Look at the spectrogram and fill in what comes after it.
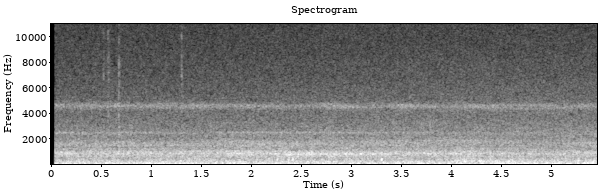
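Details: Steady broadband hum with a faint constant high tone runs throughout, with no animal sound.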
